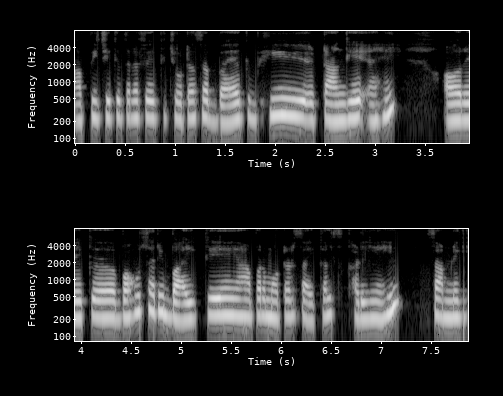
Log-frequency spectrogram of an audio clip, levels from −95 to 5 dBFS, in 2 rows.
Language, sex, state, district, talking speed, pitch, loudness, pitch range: Bhojpuri, female, Uttar Pradesh, Ghazipur, 175 wpm, 220 Hz, -17 LUFS, 205-230 Hz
